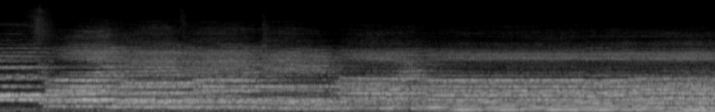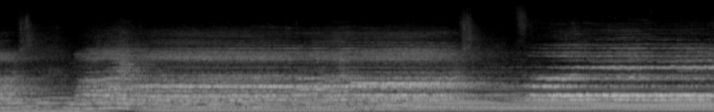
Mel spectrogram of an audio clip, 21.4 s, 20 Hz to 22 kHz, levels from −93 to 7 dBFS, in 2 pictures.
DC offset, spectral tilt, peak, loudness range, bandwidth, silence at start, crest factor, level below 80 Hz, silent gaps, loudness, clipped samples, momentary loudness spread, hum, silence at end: under 0.1%; -7.5 dB/octave; -16 dBFS; 7 LU; 10.5 kHz; 0 s; 16 dB; -52 dBFS; none; -32 LUFS; under 0.1%; 10 LU; none; 0 s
